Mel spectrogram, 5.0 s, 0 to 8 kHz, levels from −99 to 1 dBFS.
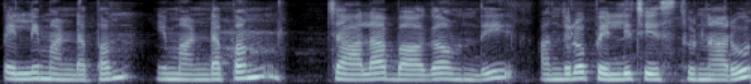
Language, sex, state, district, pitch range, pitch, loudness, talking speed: Telugu, female, Telangana, Karimnagar, 185-210 Hz, 195 Hz, -27 LUFS, 120 wpm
